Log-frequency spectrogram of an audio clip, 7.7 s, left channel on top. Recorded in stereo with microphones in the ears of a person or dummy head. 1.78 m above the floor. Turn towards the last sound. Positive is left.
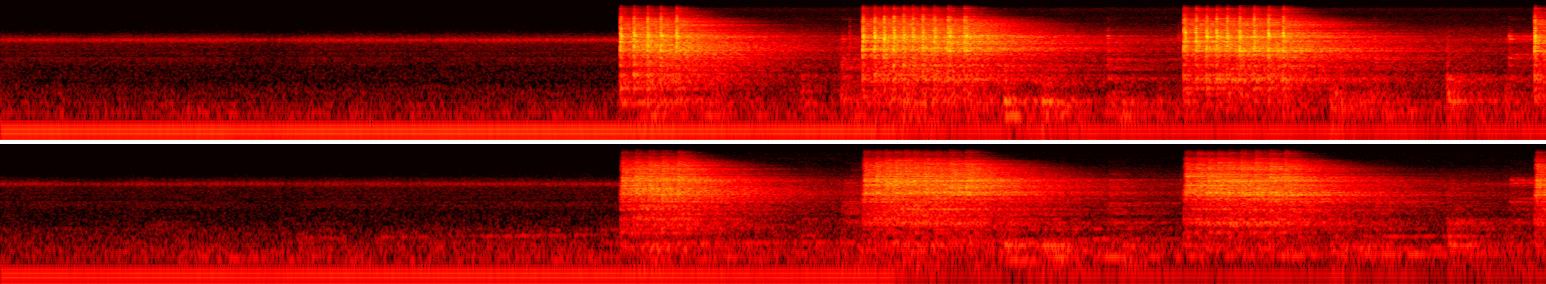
turn(degrees=85)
